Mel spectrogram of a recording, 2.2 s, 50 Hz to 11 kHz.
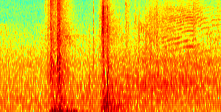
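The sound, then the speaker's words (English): Two firm knocks on an apartment door in Atlanta at 9 a.m., about half a second apart, followed by quiet ambience with no voices. “So I came over to his place, knocked on the door at 9 a.m.”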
